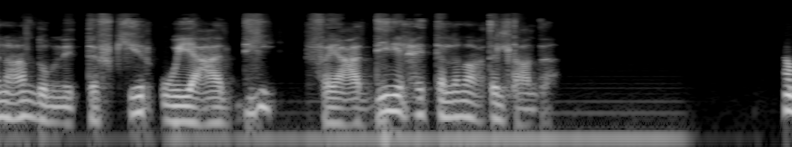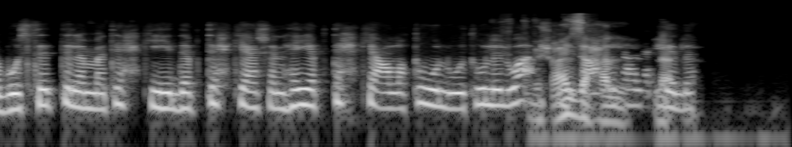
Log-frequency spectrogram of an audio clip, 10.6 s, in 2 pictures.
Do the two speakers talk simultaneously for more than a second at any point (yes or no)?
yes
